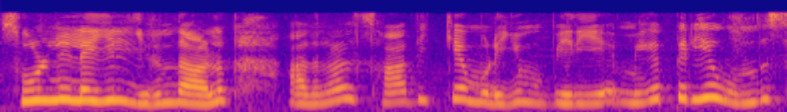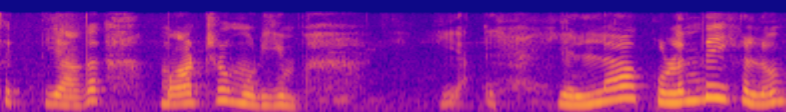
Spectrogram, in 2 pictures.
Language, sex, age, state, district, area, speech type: Tamil, female, 30-45, Tamil Nadu, Pudukkottai, rural, spontaneous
